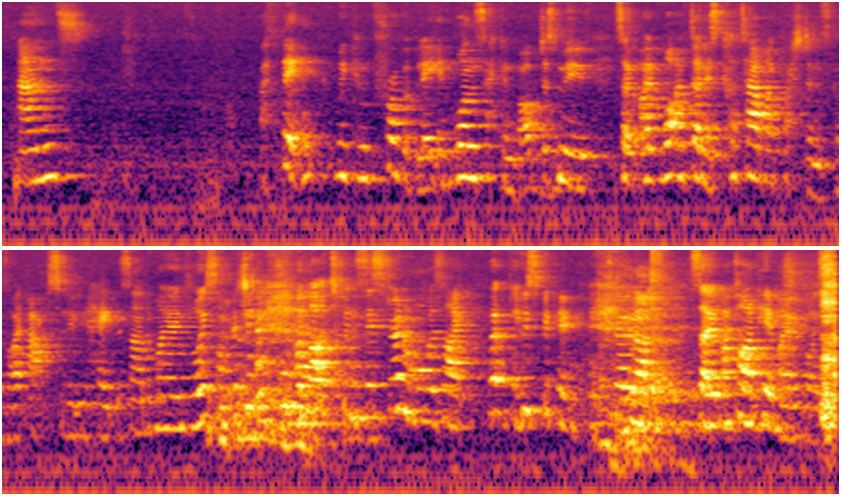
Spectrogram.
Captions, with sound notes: And I think we can probably, in one second Bob, just move. So what I've done is cut out my questions 'cause I absolutely hate the sound of my own voice on particular. I've got a twin sister and I'm always like, "Who's speaking? What's going on?" (audience laughing) So I can't hear my own voice.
